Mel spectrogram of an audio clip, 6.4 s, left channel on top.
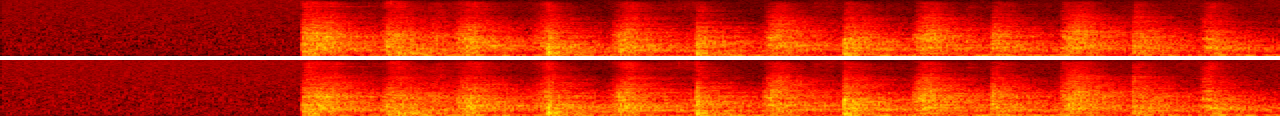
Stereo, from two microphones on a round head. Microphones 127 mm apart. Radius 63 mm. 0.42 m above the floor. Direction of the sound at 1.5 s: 40° left (ahead or behind).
